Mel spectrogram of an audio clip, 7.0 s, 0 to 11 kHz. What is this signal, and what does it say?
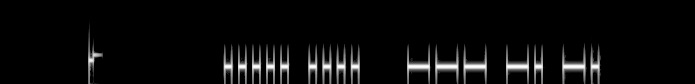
Morse code, heard as a keyed tone, about 17 wpm, 700 Hz. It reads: 5H ONN
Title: Winter Field Day Exchanges Encore 17wpm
